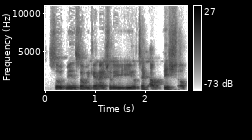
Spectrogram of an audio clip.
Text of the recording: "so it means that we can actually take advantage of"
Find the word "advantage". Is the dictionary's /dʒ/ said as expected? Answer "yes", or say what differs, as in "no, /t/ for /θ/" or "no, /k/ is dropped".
no, /tʃ/ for /dʒ/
